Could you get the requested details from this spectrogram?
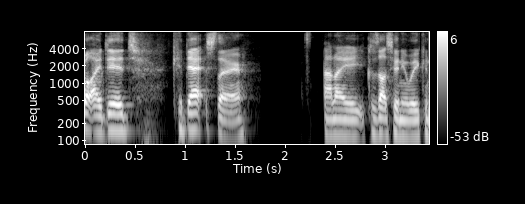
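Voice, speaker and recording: Speaking at a very fast pace in a medium pitch, a man with a slight Scottish accent is heard on a very clean recording with a silent background. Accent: generic English with slight Scottishness. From Scotland, with childhood moves around the UK. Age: 20s. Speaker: esports play-by-play caster. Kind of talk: casual interview chat. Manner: animated.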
